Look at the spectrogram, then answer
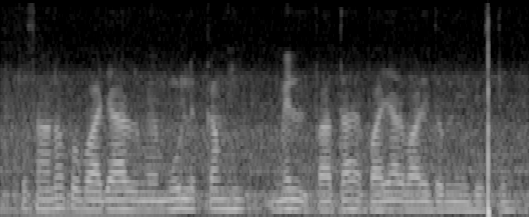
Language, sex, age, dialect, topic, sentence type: Hindi, male, 18-24, Awadhi Bundeli, agriculture, statement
